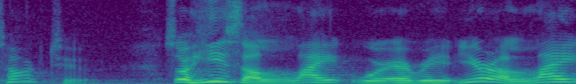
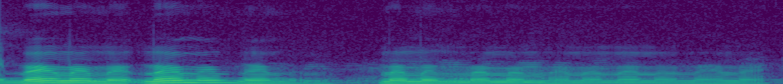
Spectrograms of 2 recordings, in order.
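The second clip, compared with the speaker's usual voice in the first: grumbling murmur that fades away softer; fading murmur; 5 semitones lower, 5 dB quieter than usual. Shown as a demonstration. Pastor leading the congregation in a fading grumbling murmur. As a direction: mumble the murmurs down to nothing. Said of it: "Just say".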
